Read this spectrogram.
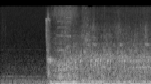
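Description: A machine starts up with a loud, steady rumbling hum.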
